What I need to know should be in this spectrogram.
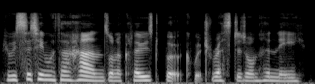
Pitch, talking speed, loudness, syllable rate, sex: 180 Hz, 285 wpm, -18 LUFS, 6.0 syllables/s, female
